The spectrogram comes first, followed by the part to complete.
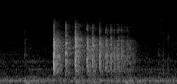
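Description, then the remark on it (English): Dice rattle across a hard table for a strength roll in a game, a sharp first clack followed by a quick run of lighter, bright clicks that tumble and settle within about a second. “Where's my strength? Strength roll. Ooh, plus 9.”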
